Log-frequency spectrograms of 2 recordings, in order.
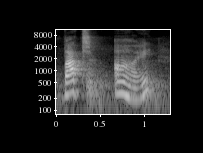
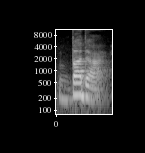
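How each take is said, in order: First: The T is a clear, full T sound. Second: The T is a soft D-like flap. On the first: "Instead of calling it as" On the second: "we call it"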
